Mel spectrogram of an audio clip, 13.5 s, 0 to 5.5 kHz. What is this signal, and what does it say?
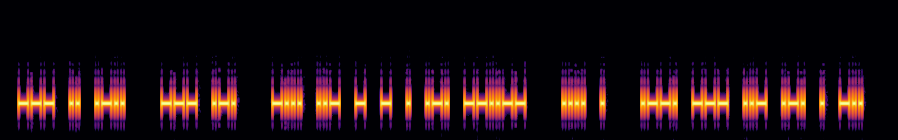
Morse code, heard as a keyed tone, about 25 wpm, spaced as for 20 wpm, 700 Hz. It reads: OIL OR BUTTER, HE POURED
